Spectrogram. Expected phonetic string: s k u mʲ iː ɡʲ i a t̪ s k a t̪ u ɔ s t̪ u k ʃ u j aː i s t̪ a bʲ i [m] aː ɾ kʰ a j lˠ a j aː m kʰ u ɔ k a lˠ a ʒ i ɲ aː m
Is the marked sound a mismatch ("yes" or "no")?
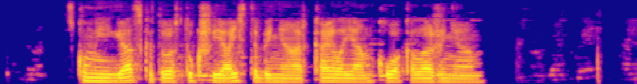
yes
